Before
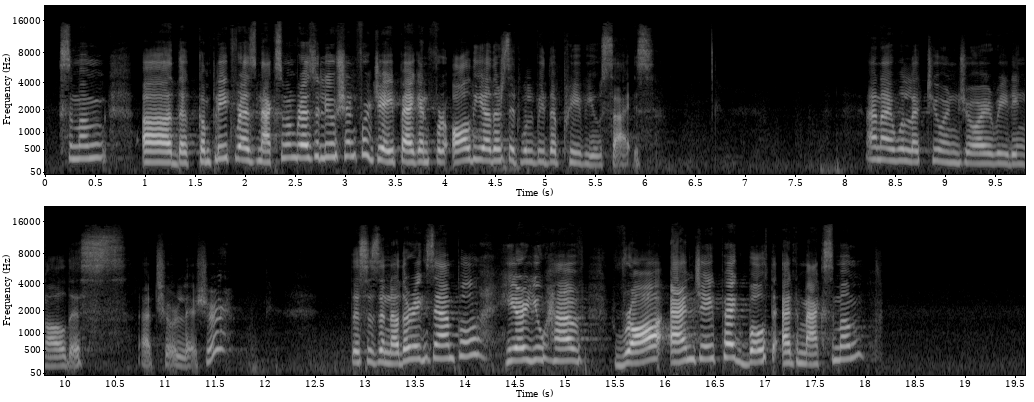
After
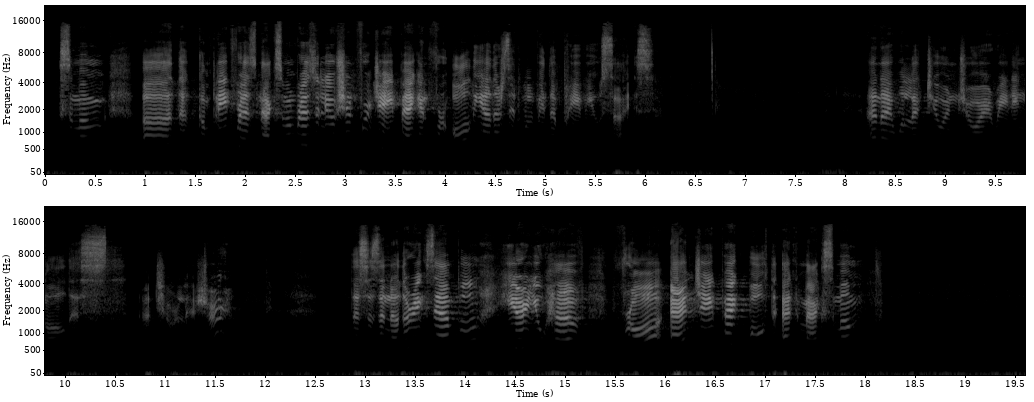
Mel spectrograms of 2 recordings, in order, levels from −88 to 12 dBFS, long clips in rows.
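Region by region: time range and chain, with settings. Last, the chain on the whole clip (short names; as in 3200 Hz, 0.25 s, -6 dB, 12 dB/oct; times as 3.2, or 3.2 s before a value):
10.4–11.39 air absorption 150 m + de-hum 89.49 Hz, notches 18
whole clip: inverse Chebyshev band-stop 130–750 Hz, stop band 70 dB; dynamic EQ 7000 Hz, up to -4 dB, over -50 dBFS, Q 1.5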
